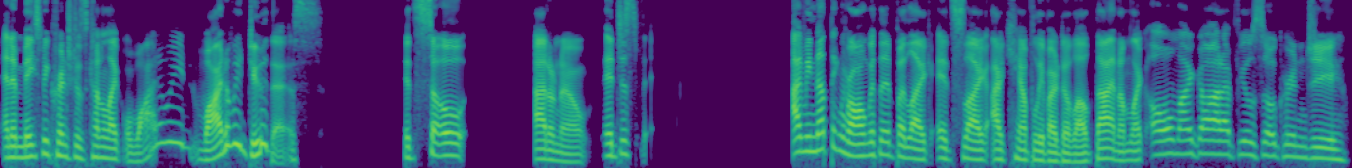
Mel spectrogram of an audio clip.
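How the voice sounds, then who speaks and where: A man's voice: a little high, sing-song, normal speed, fairly bright tone, clear, resonant tone, no room sound. Young man rambling, dry close sound. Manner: rambling and candid, heavy use of "like", with frequent restarts. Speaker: podcast host. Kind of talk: casual chat about dating.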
